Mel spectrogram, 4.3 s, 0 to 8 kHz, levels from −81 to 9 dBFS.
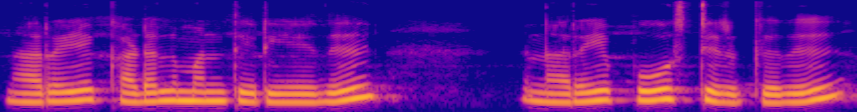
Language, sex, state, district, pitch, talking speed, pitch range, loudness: Tamil, female, Tamil Nadu, Kanyakumari, 205 Hz, 100 wpm, 185-225 Hz, -14 LUFS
